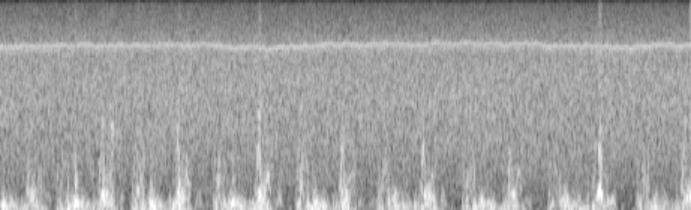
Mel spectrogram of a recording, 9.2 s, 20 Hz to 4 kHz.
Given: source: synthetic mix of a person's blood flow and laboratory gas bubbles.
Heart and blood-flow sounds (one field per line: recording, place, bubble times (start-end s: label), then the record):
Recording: Doppler ultrasound of blood flow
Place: precordium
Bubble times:
1.46-1.58 s: bubbles
1.82-1.95 s: bubbles
From the record:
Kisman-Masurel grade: 112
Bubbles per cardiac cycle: 1 to 2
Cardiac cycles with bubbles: 1 to 10%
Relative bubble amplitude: moderate (0.250 to 0.450)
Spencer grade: 1 (occasional bubble signal discernible with the cardiac motion signal, with majority of cardiac periods free of bubbles)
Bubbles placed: only in the low amplitude regions of the cardiac cycle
